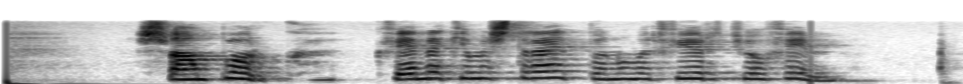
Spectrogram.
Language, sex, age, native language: Icelandic, female, 60-69, Icelandic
